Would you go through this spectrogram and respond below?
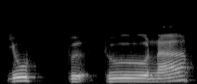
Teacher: fathah Alif Mad thii lam fathah Alif juga Mad thii yubuna ba sukun bacaan qolqolah dibaca memantul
